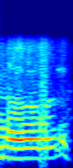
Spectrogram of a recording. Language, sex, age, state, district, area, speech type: Maithili, male, 45-60, Bihar, Darbhanga, rural, conversation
